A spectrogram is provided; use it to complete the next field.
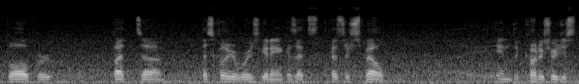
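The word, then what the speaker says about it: Bofur: Now, in Old Norse, the F's would still be pronounced V, Biver, Bulver, but that's clearly where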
